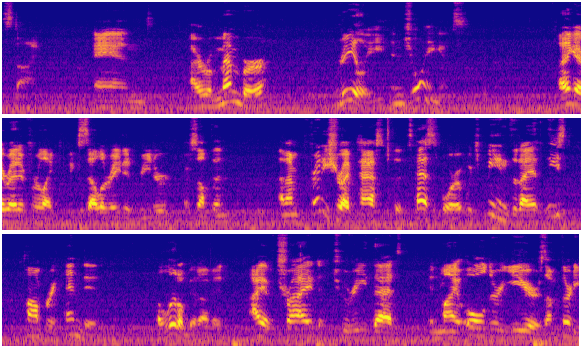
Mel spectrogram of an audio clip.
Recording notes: Drive Time Special! Apologies for the audio, listen at your own risk.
